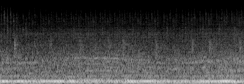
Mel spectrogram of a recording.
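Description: Steady low idle with a light, even tapping riding on top; typical of a boosted engine, nothing wrong here.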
